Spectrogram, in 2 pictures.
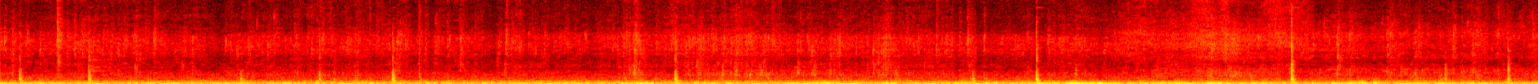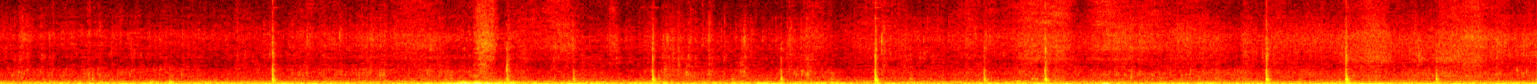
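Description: Tyres crunch over packed snow and slush.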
